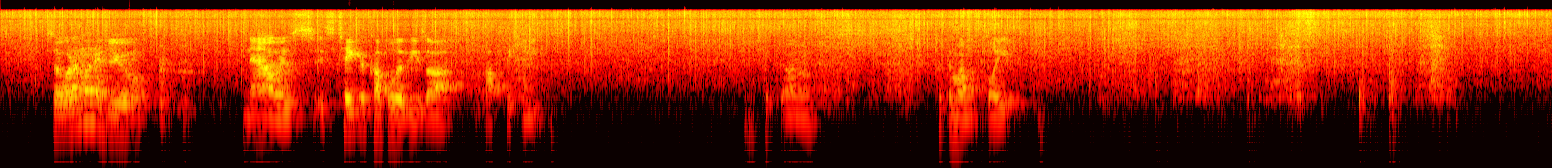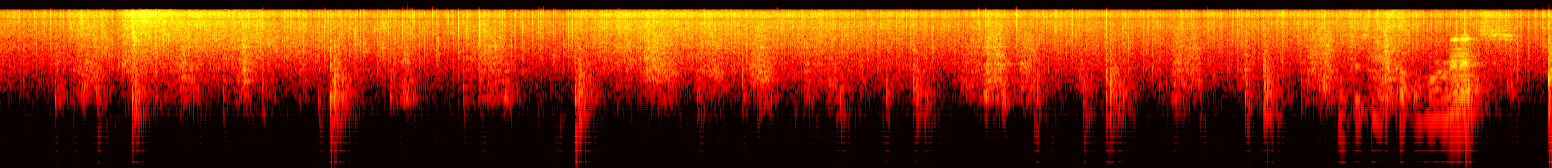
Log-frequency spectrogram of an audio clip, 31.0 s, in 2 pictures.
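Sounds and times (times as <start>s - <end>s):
food sizzling on a griddle: 0.0s - 31.0s
metal spatula scraping griddle: 4.6s - 5.5s, 7.8s - 30.3s.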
